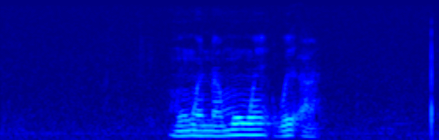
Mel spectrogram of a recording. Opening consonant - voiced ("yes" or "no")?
yes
